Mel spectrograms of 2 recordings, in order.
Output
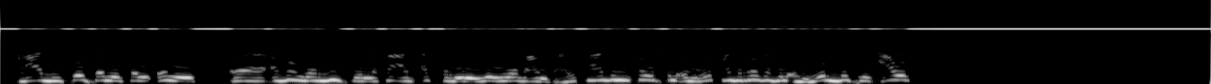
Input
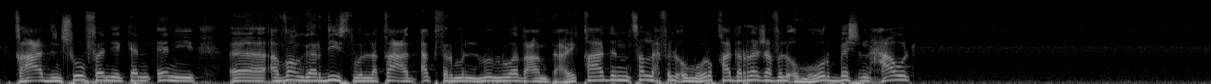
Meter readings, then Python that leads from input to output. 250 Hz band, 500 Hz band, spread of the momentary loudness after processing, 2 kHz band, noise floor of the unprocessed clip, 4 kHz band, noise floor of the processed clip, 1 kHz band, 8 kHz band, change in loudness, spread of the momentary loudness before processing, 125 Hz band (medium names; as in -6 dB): +11.5 dB, +4.5 dB, 19 LU, under -15 dB, -57 dBFS, +39.5 dB, -33 dBFS, under -10 dB, no reading, +24.5 dB, 3 LU, +9.5 dB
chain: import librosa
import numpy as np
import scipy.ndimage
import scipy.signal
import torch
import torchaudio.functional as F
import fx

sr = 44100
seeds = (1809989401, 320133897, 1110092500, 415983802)

y = scipy.signal.sosfilt(scipy.signal.butter(2, 160.0, 'highpass', fs=sr, output='sos'), x)
y = fx.high_shelf(y, sr, hz=3100.0, db=-10.5)
y = y + 10.0 ** (-39.0 / 20.0) * np.sin(2.0 * np.pi * 5300.0 * np.arange(len(y)) / sr)
y = fx.fuzz(y, sr, gain_db=45.0, gate_db=-55.0)
y = fx.echo_feedback(y, sr, ms=120, feedback_pct=45, wet_db=-19.5)
y = fx.spectral_expand(y, sr, expansion=4.0)
y = F.gain(torch.from_numpy(y), 6.5).numpy()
